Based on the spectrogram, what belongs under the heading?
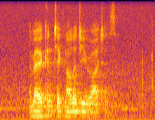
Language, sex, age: English, male, 23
